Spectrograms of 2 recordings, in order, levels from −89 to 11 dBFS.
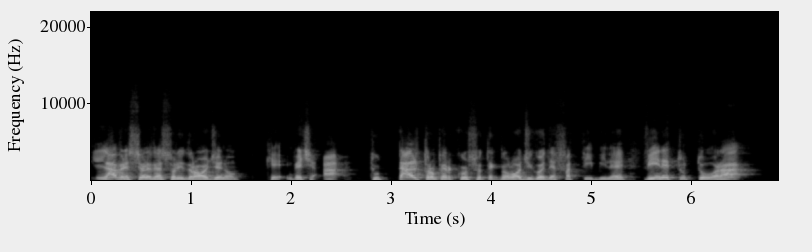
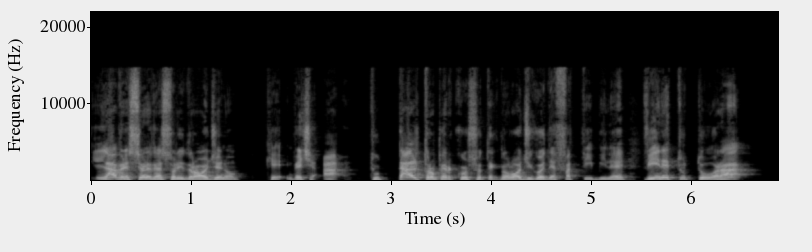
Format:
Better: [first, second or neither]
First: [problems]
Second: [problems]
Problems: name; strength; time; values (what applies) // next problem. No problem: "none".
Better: second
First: muffled; slightly; fading above 3.5 kHz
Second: none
